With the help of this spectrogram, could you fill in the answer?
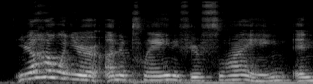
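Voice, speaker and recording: There is audible room echo as a woman talks at a moderate pace in a medium pitch. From Nigeria. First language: not English. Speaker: tarot reader. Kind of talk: tarot reading. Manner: animated.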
